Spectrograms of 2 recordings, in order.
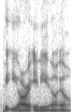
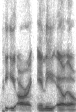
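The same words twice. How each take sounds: First: It is spelled out in a deep announcer voice. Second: It is spelled out in an ordinary speaking voice.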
